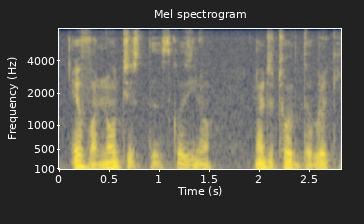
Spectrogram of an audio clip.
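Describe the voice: In this plain reading aloud, the intonation holds fairly even.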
